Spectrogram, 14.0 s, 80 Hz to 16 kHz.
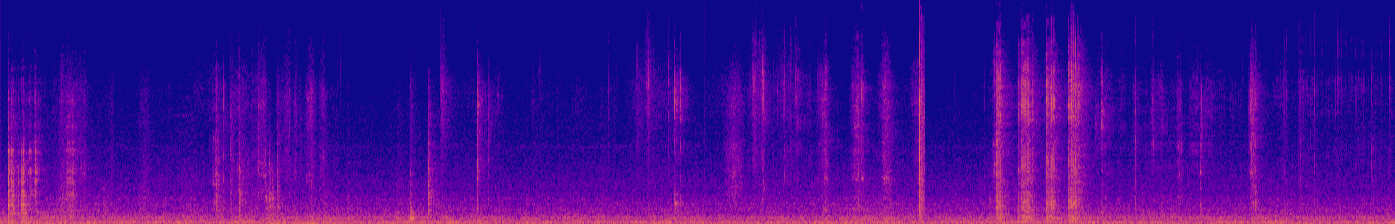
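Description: Hands applying a PEI sheet to a glass 3D-printer bed and trimming it with a utility knife: rubbing and scraping with scattered light taps, and a quick run of sharp scrapes about ten seconds in, over a steady low hum.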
